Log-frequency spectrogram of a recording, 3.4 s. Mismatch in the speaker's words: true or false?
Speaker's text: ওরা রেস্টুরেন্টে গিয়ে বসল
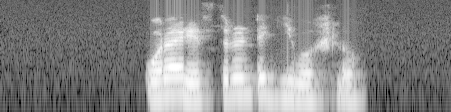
false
